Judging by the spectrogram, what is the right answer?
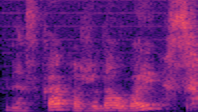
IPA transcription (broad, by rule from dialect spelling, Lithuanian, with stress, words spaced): nʲɛs ˈkɑːp ɐʃ ʒʊˈdɐʊ ˈʋɐɪˌkʊs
